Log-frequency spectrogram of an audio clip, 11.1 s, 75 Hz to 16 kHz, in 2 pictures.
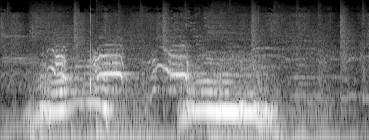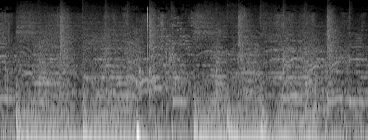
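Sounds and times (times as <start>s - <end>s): bull bellowing: 0.4s - 4.3s.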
